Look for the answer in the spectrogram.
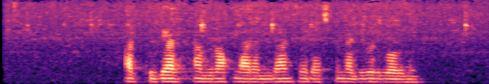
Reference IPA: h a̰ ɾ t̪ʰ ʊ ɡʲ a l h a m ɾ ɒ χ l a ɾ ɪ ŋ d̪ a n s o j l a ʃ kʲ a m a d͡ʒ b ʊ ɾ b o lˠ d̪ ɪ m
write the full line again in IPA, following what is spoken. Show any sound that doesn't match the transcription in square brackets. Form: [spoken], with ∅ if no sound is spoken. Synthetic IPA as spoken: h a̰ ɾ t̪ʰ ʊ ɡʲ a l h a m ɾ ɒ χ l a ɾ ɪ [m] d̪ a n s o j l a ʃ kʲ a m a d͡ʒ b ʊ ɾ b o lˠ d̪ ɪ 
